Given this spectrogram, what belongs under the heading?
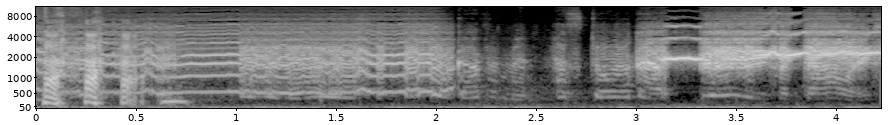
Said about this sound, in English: So now you want to touch it right here. Sort of hunt around a little until you get this squealing, screeching noise. Maybe a little bit to... Oh, yeah, there it is.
